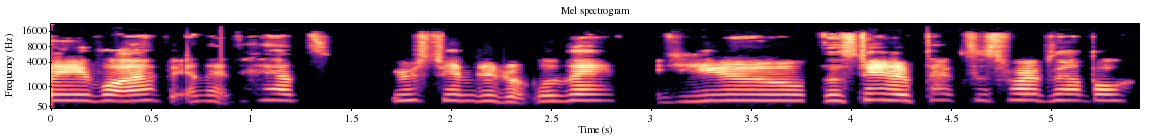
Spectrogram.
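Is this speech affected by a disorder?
Yes: cerebral palsy.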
